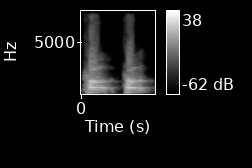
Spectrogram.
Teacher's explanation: आगे का भाग जो है जीभ का आगे वाला हिस्सा हमारे आगे वाले दांतों से लगता है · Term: दंतीय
